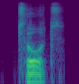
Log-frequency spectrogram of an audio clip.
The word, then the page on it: taught: British English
